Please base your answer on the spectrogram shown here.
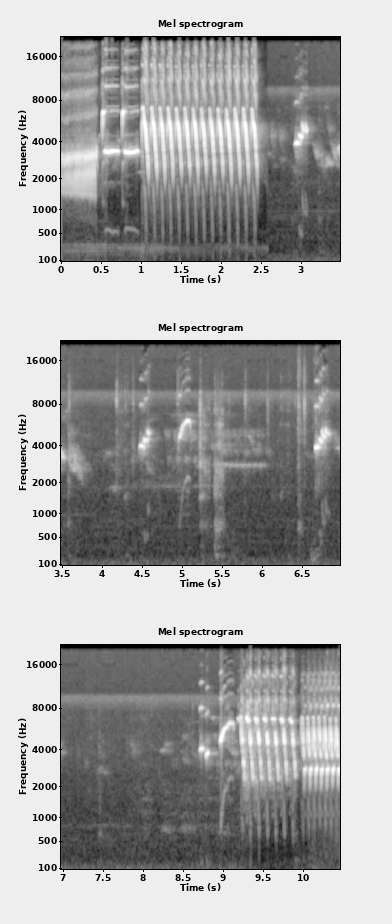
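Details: Canary in steady song, used as tutor material for other birds. Bursts of fast rattling trill open and close the passage. In between come a few sparse high chips and long near-silent pauses.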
